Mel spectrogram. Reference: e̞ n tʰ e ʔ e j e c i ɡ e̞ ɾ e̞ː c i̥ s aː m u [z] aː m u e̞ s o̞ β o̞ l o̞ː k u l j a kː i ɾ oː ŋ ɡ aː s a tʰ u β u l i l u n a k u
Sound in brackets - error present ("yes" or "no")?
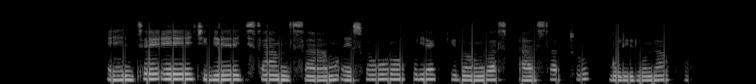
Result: yes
